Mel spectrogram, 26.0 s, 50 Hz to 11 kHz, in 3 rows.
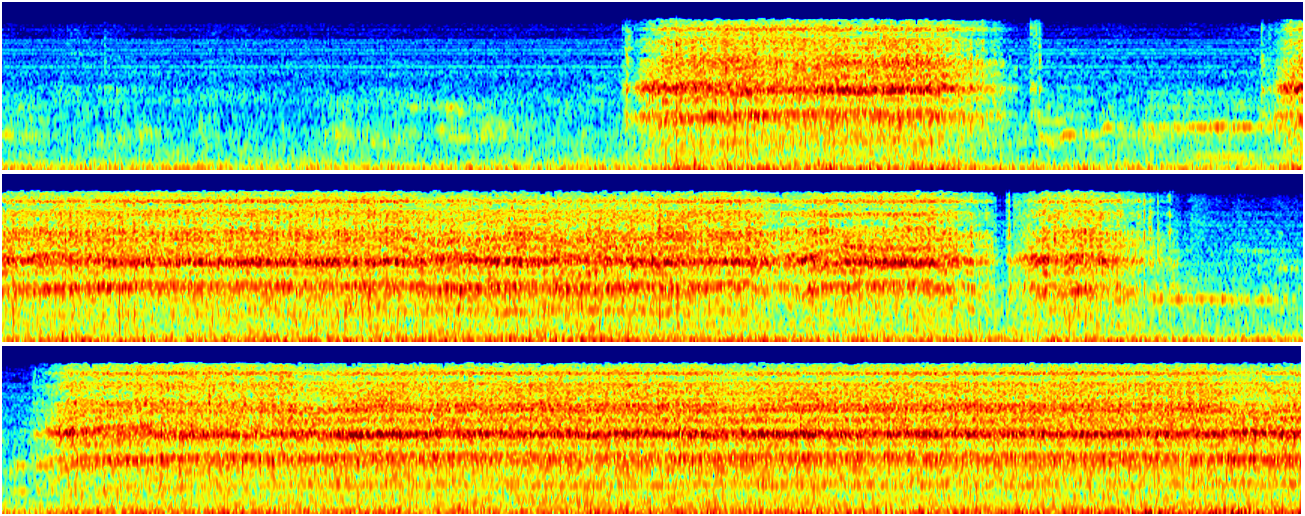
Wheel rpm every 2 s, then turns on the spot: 0, 0, 110, 40, 90, 160, 160, 110, 30, 140, 160, 160, 160.
none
